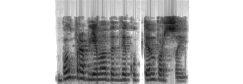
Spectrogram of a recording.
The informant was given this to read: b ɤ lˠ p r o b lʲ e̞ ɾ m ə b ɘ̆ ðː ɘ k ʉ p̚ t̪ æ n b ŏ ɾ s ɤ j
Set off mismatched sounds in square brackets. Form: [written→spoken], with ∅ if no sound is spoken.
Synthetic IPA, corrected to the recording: b ɤ lˠ p r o b lʲ e̞ [ɾ→∅] m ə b ɘ̆ ðː ɘ k ʉ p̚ t̪ æ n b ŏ ɾ s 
